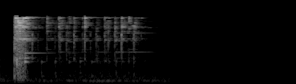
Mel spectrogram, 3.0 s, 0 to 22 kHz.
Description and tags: Chain Snare Wiggle
One sound taken from the 'Microblocks, vol.1' percussive found sound sample-pack. The sample-pack features 135 unique field recordings culled from the ordinary soundscapes of Santa Cruz, CA.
